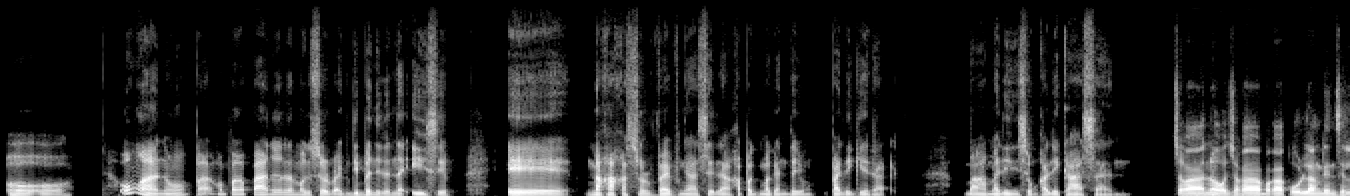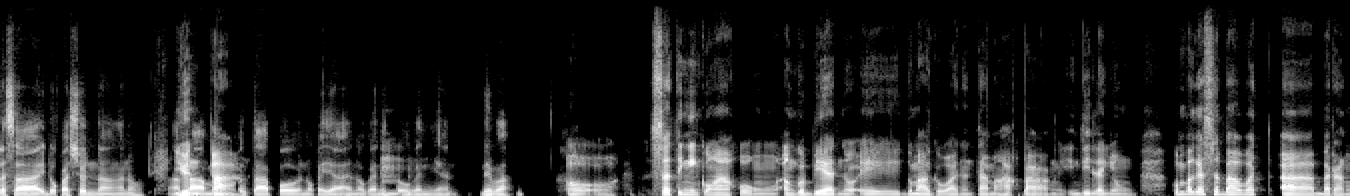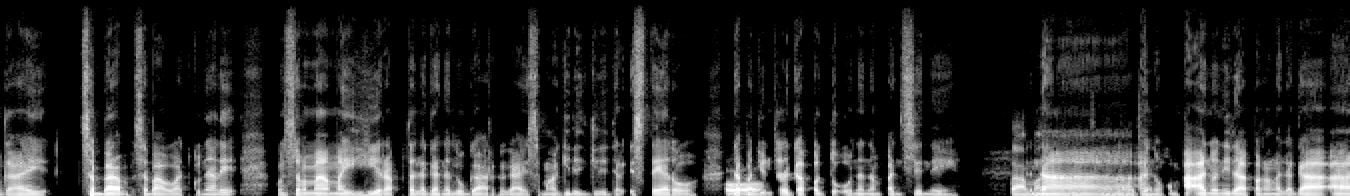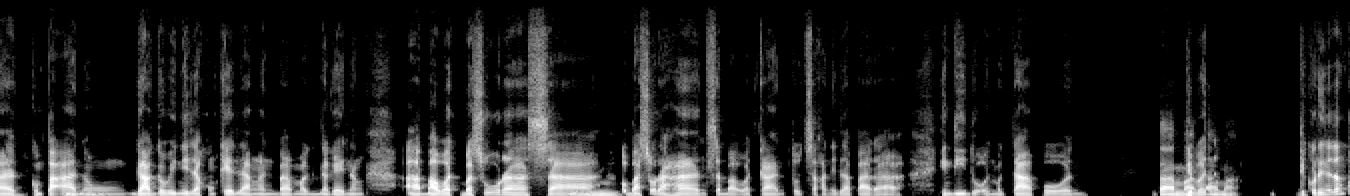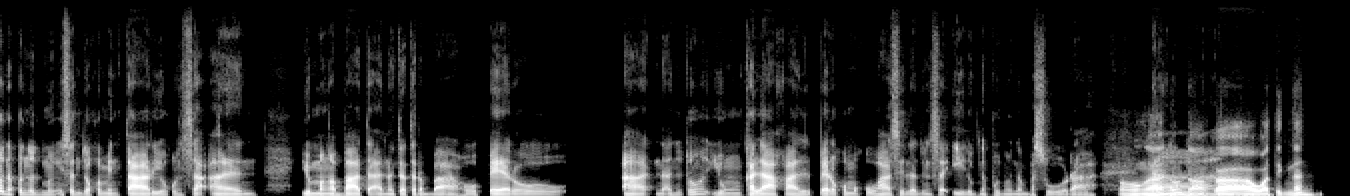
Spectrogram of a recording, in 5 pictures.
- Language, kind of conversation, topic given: Filipino, unstructured, Paano mo mahihikayat ang mga tao sa inyong lugar na alagaan ang kalikasan?
- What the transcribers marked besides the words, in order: other background noise; tapping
